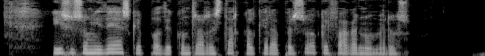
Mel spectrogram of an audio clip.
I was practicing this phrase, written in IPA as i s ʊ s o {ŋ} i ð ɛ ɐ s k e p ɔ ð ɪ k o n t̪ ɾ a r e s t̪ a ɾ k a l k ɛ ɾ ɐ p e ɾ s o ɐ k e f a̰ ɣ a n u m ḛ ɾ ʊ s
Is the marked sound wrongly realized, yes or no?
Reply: no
